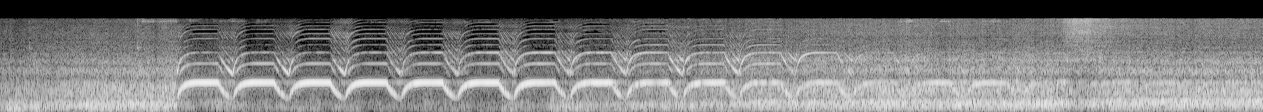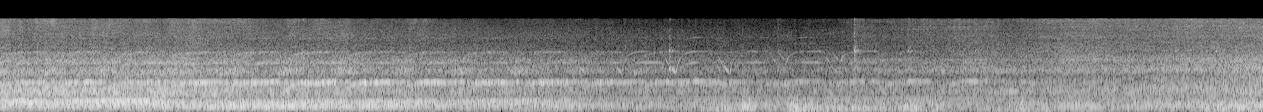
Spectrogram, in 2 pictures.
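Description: Fire engine's electronic siren in a fast yelp, its pitch swooping down and back up about twice a second. It comes on about two seconds in and fades steadily as the Pierce Enforcer pumper pulls away. The truck's engine rumbles under it as it accelerates.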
